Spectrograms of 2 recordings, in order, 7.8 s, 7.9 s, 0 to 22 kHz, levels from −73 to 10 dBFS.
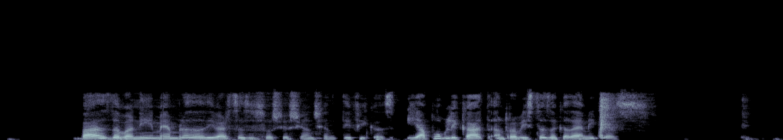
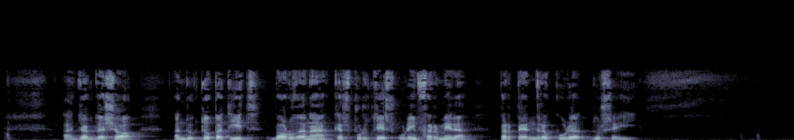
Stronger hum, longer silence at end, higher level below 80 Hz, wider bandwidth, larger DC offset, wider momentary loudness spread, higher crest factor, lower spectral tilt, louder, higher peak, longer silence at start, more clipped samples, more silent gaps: neither; second, 0.05 s vs 1.05 s; second, -64 dBFS vs -50 dBFS; second, 8.2 kHz vs 11.5 kHz; neither; about the same, 10 LU vs 12 LU; about the same, 18 dB vs 18 dB; about the same, -4 dB/octave vs -4 dB/octave; about the same, -18 LUFS vs -16 LUFS; about the same, -2 dBFS vs 0 dBFS; about the same, 0.1 s vs 0.05 s; neither; first, 0.24-0.73 s, 6.59-6.84 s, 6.91-7.40 s, 7.66-7.72 s vs none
